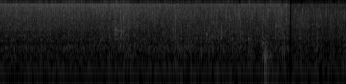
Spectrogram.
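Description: Cabbage frying in a pan for a low-carb chicken stir-fry, a steady close sizzle with a constant hum beneath and a brief clatter near the end; no talking.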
